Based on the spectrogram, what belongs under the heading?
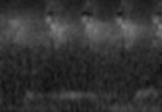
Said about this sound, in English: Music of the ages. Birds. Bird song.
